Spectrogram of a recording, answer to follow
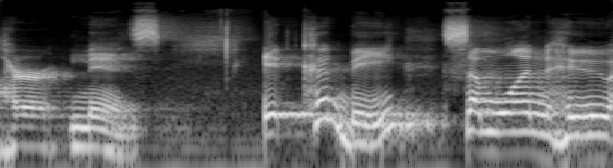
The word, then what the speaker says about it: Ms: at times okay we've got Miss we've got Miz and we've got Mrs so this one is pronounced just like it looks Miss and this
